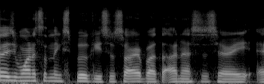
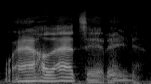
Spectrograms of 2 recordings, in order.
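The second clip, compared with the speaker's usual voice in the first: grandma voice; 5 dB quieter, slower than usual. Acted. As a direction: play a sassy old grandma. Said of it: "in the grandma voice".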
